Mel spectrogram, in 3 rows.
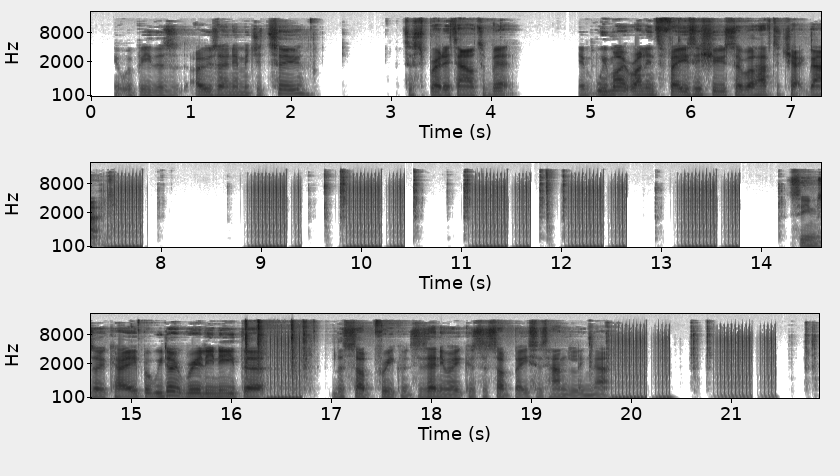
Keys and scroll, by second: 7.2 space, 16.1 space, 19.6 space.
